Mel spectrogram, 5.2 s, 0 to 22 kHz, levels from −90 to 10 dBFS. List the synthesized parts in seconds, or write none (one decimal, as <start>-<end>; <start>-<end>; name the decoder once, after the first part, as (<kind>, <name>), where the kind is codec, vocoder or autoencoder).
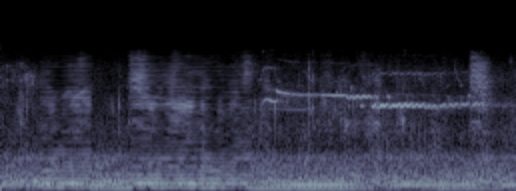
0.4-0.9 (vocoder, HiFi-GAN); 1.3-2.5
